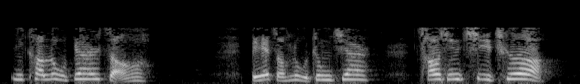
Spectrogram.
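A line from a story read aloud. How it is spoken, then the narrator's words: Tearful shout. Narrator (Chinese): 兰花 哭着对远去的儿子喊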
